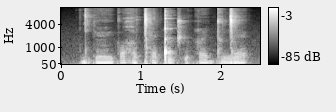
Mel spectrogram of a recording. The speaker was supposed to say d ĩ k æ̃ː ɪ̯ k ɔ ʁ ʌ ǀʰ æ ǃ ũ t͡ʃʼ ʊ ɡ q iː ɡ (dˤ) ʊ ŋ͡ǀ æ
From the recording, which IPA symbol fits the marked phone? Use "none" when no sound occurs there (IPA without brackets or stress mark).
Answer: d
